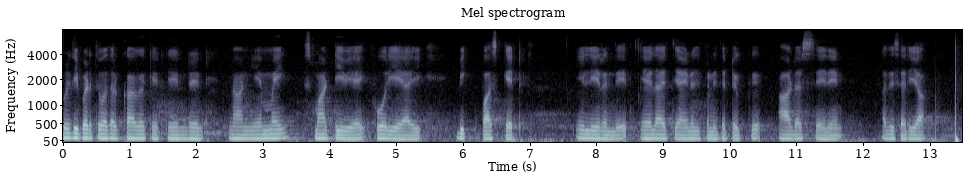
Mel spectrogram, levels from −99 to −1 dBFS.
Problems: background sounds at intervals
